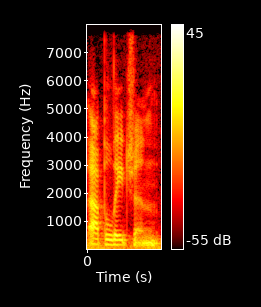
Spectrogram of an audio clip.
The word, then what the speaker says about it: Appalachian: So Appalachian is pronounced Appalachian. Okay, Appalachian? Appalachian? Really? Appalachian? I kind of feel like that's a very American pronunciation. It sounds American to me.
